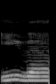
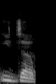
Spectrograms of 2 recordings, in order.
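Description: First: The consonant is a voiced th sound. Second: The consonant is a z sound. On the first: The speaker calls it right. "দাল উচ্চারণ করবেন" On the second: The speaker calls it wrong. "এখানে ইজা বলি"

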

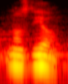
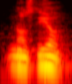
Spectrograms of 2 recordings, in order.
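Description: No difference in how they are said.

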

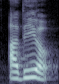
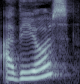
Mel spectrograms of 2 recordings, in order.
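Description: First: The word ends without an s sound. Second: The word ends with an s sound.

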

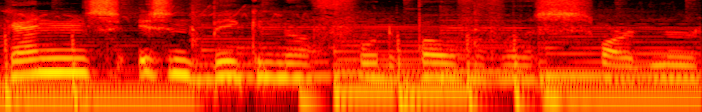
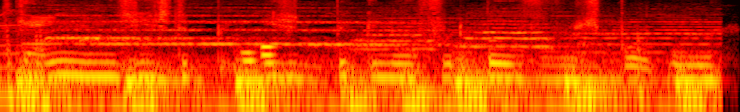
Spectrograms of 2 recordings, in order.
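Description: First: It is said in the speaker's normal accent. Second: It is said in a put-on accent.

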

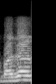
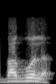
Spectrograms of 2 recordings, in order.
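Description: First: The second syllable has a short a vowel. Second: The second syllable has a u vowel. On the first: The speaker calls it wrong. "ਇਹਨੂੰ ਬਗਲ ਨਹੀਂ ਪੜਨਾ" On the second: The speaker calls it right. "ਆਪਾਂ ਉਚਾਰਨ ਕਰਾਂਗੇ ਬਗੁਲ"

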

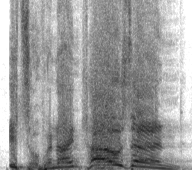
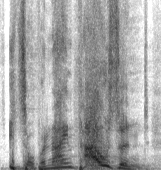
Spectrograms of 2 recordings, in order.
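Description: First: The number is stretched out and held long. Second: The number is said quickly and cut short. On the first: "Can you just carry the 9,000 a little bit longer?" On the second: "And make it short"

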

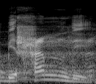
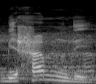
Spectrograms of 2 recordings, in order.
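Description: Both takes have the same delivery.

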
